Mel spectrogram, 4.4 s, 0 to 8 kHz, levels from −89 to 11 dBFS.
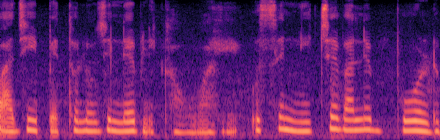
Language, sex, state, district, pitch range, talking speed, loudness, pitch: Hindi, female, Chhattisgarh, Bilaspur, 195-220 Hz, 150 wpm, -16 LUFS, 205 Hz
